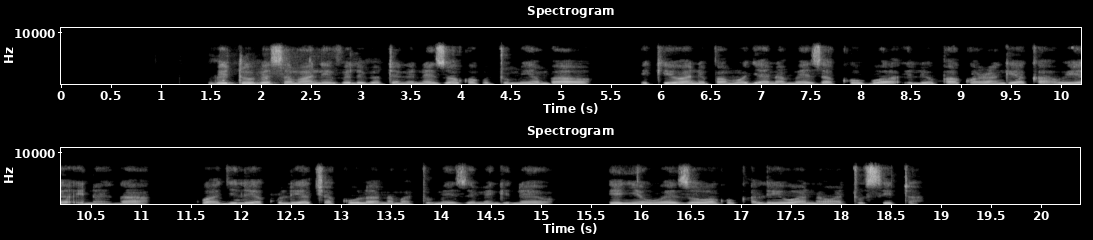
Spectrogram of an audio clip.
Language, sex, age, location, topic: Swahili, male, 25-35, Dar es Salaam, finance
